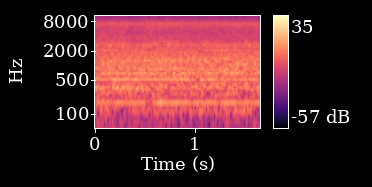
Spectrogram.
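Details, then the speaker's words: 2011 Thermal Care NQA15 15-ton air-cooled chiller (scroll compressor, R410A, 3 hp pump) just started: pump on, then condenser fan and compressor kick in; loud steady airy fan rush, door sucked in, constant compressor hum; normal running. "so the first thing that happens is our uh our pump turned on and there'll be a little bit of a delay before we turned on and we already turned on that's the fan and the compressor kicking in that noise you heard was simply the uh the fan sucking in our door here"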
